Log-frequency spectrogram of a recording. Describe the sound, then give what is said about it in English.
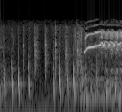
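A loud horse whinny with a shrill, wavering pitch rises after a quick series of thudding hoofbeats, as the rider reins up sharply on sighting a shack, with no voices present. “Better leave the horse here so they won't spot me before I see them.”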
